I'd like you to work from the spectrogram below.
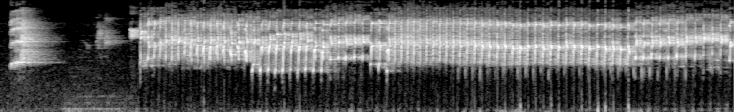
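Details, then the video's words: Lovebird calling a rival with long ngekek chatter: two brief harsh screeches, then a sustained run of fast, high, buzzy pulses lasting about nine seconds without a break. "suara Burung lovebird ngekek panjang manggil lawan"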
